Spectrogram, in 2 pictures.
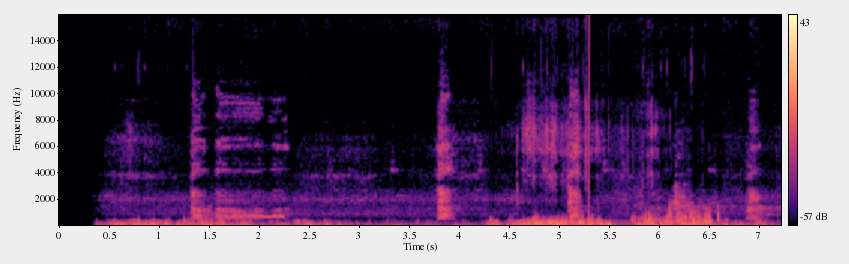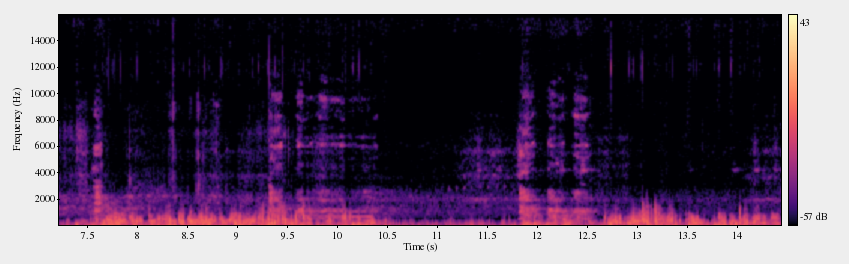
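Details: Beagle barking in the evening, short harsh barks repeated in irregular bursts over a heavy low rumble that dominates the background.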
